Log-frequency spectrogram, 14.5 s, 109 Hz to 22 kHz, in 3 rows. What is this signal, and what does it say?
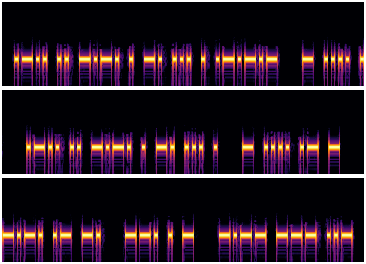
Morse code, heard as a keyed tone, about 25 wpm, 600 Hz. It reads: LICENSE. THE LICENSE THAT CAN GET YOU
